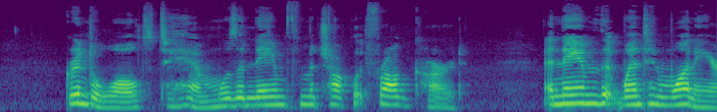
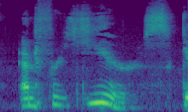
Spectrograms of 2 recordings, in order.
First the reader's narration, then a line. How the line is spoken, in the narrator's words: Gideon whispered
